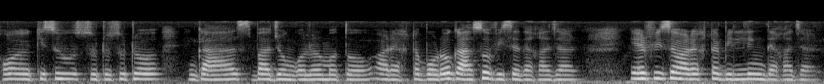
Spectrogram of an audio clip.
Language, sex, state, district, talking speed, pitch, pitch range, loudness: Bengali, female, Assam, Hailakandi, 160 wpm, 235 Hz, 220-245 Hz, -16 LUFS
